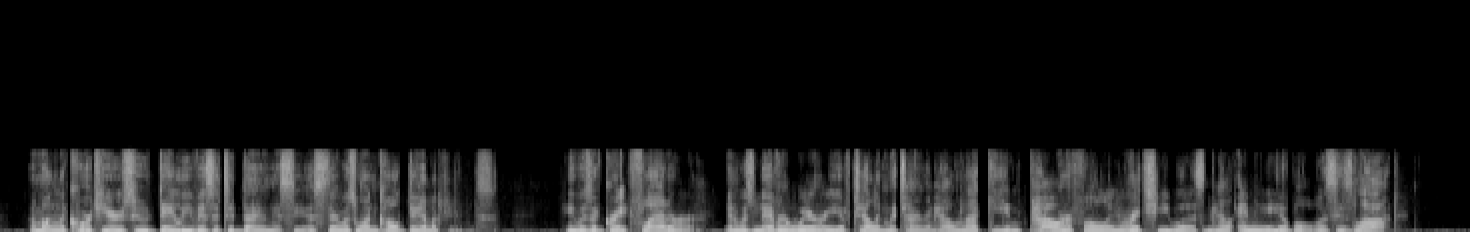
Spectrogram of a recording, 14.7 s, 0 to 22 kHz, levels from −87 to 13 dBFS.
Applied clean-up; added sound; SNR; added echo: neural diffusion model UNIVERSE++.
